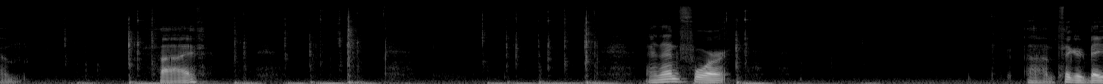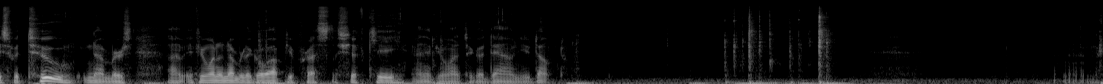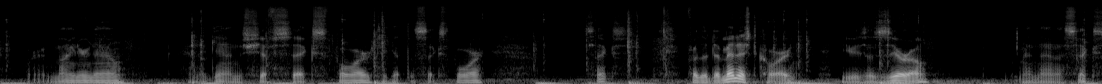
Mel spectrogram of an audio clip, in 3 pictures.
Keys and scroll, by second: 1.2 shift+v, 2.3-7.3 typing, 13.6 shift+6, 15.3 shift+4, 16.0 4, 16.6 space, 18.2-20.1 typing, 22.0 i, 23.6-25.8 typing, 27.4 i, 27.9 6, 28.3 space, 29.8 i, 30.8 o, 32.8 6.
